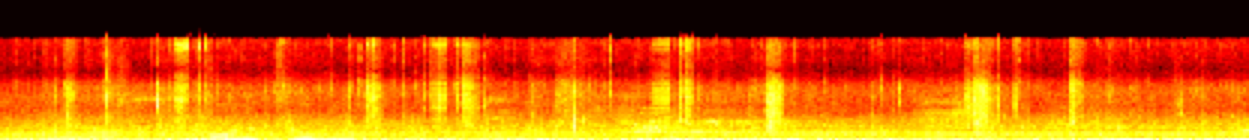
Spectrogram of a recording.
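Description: Outdoor ambience of people talking faintly at a distance over a low steady rumble, with scattered light clicks.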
